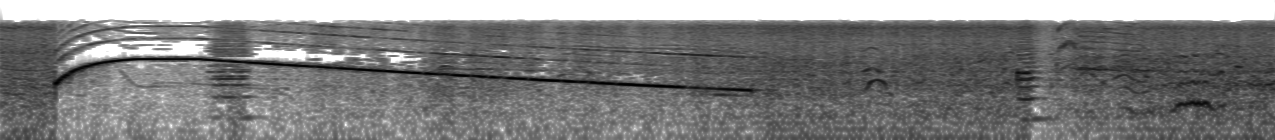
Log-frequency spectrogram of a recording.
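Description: Fire truck siren winding up sharply about half a second in, then slowly falling in pitch for about seven seconds until it dies away. A short rising chirp follows near the end.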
